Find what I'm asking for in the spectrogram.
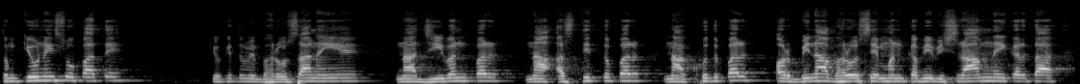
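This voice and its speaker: A man giving a calm spiritual discourse, speaking directly to the listener in a measured way. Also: a little high.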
